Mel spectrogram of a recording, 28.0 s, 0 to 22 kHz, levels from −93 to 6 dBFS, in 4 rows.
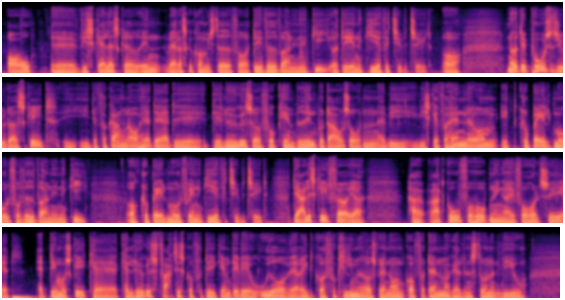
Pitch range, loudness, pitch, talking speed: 100-115 Hz, -17 LUFS, 110 Hz, 245 wpm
